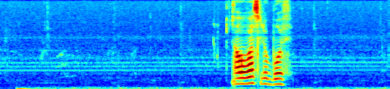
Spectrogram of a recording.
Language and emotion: Russian, neutral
